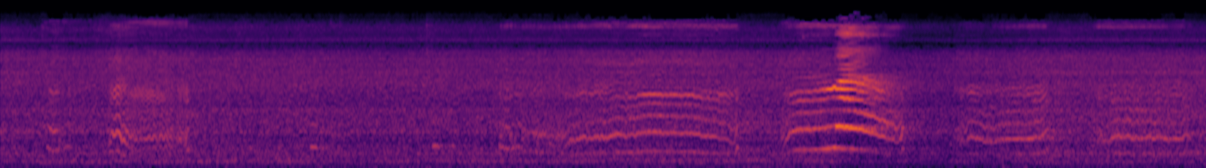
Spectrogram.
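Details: Thin, high, wavering cries in short bursts over a steady background hiss, with a louder cry near the end, from a newborn with a breathing problem receiving oxygen through a tube.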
